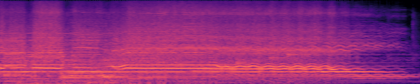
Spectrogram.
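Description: Gospel worship music: voices and band holding a long final chord, the sung notes wavering with vibrato, then fading out near the end.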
